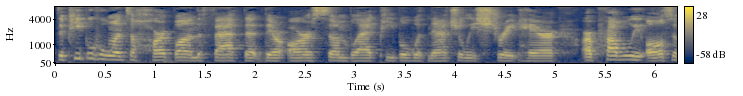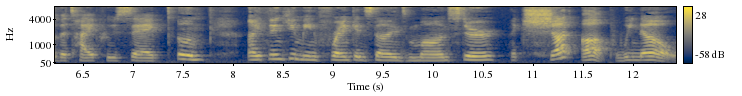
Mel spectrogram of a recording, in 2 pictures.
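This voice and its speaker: Speaking at a fairly slow pace, a woman uses a fairly low pitch with ordinary pitch variation. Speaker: commentary vlogger. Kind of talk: casual vlog commentary. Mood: exasperated, sarcastic. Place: home room.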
